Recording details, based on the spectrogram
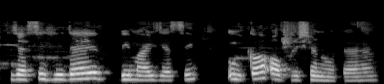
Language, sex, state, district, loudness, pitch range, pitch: Hindi, female, Uttar Pradesh, Varanasi, -17 LUFS, 200-245 Hz, 220 Hz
